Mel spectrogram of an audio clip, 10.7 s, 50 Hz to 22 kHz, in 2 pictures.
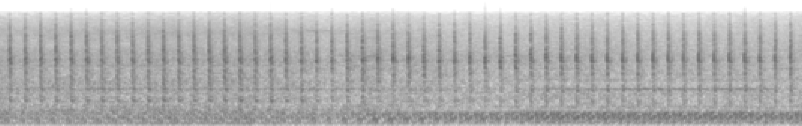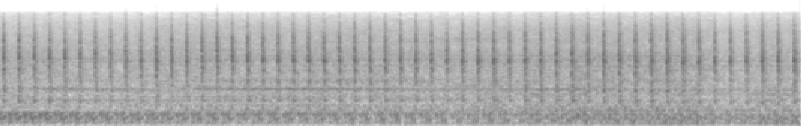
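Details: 2001 Mustang GT petrol V8 idling with a sharp, even knock about three times a second, still present after a shop was supposed to fix the engine noise.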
